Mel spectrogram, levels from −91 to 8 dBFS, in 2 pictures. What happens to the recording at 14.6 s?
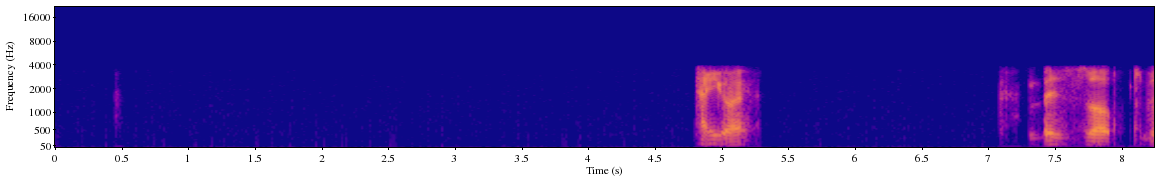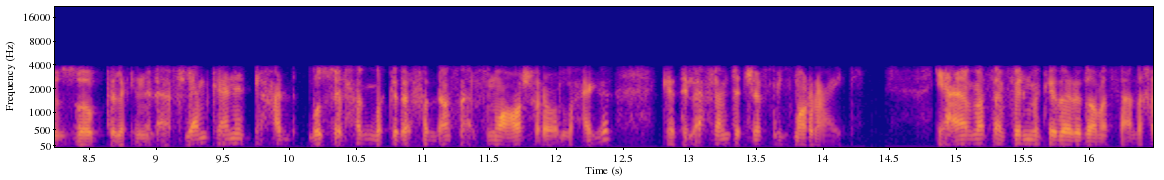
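At 14.6 s the speech is still in AMR narrowband mobile codec sound, which runs through the whole clip. The band sits between roughly 300 Hz and 3.6 kHz, and nothing passes above 3.7 kHz. The codec rebuilds the voice from a vocal-tract model fed by a few pulses per short block. Here the damage is heavy. The voice sounds buzzy, thin and synthetic, which points to one of the lowest AMR-NB modes, near 5 kbps.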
